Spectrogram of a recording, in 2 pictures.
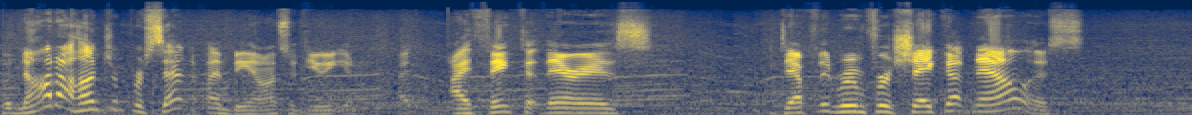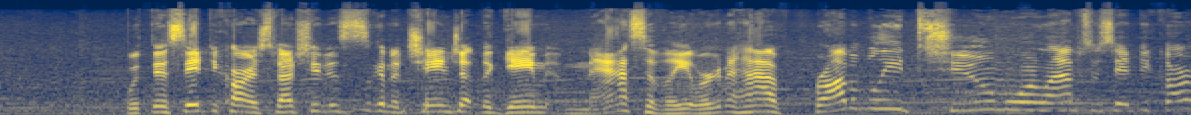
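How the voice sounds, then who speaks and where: A man with an American accent uses a raised, projected voice at a very fast pace and a high pitch. His pitch swings very widely, with music playing in the background. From US, family from Texas. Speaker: sim racing commentator. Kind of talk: live commentary. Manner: casual, chatty.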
